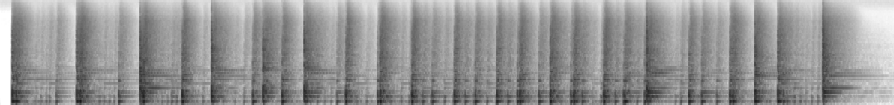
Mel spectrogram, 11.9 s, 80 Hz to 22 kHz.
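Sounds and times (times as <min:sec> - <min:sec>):
Gretsch 14-inch Crystal Tone metal snare drum: 0:00.0 - 0:11.6.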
